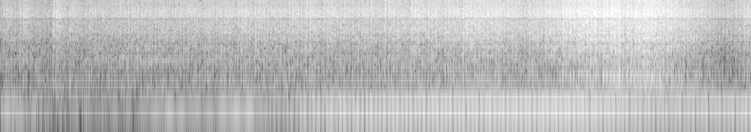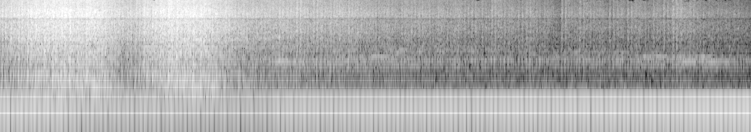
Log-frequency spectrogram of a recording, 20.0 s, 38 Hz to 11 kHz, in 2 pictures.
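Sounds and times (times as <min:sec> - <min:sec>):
snare drum roll: 0:00.0 - 0:18.6
deep low rumble: 0:00.0 - 0:20.0.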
